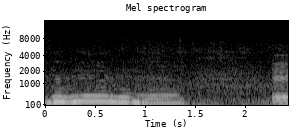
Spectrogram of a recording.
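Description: A man humming a slow tune with his lips closed, holding notes and falling to a lower note about a second in, then stopping about halfway through.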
